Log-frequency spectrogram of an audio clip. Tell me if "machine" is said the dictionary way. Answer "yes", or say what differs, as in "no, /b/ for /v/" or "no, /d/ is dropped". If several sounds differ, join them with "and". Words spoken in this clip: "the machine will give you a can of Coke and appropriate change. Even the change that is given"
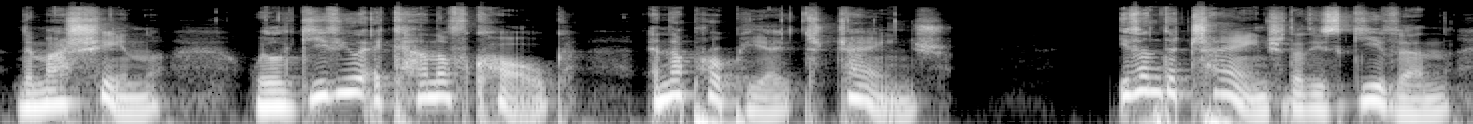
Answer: yes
